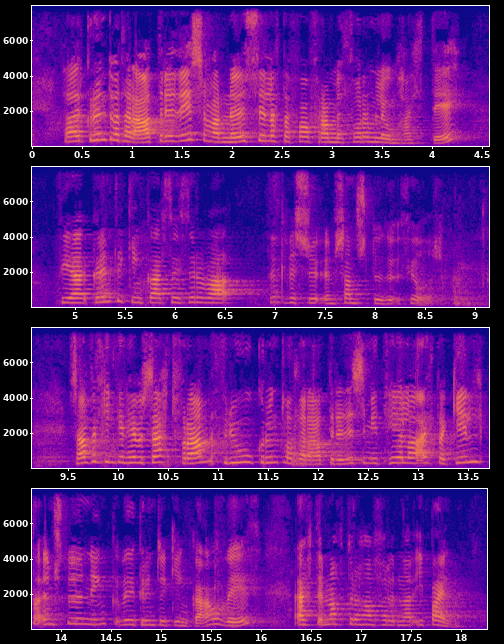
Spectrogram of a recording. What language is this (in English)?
Icelandic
